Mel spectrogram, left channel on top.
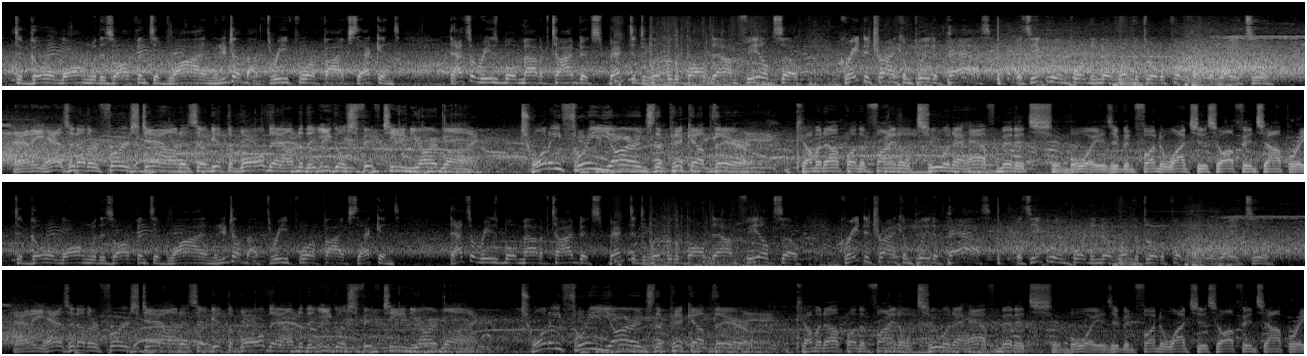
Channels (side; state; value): right; quieter; 10.8 dB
